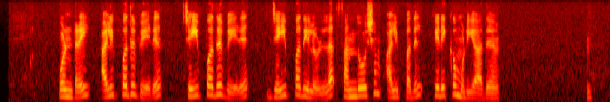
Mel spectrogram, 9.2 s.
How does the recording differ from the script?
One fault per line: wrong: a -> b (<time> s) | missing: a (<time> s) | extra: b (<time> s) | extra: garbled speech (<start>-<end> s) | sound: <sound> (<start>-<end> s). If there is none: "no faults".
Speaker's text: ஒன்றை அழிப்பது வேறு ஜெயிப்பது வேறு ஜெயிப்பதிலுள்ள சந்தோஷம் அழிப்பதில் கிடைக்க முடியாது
no faults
